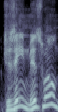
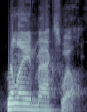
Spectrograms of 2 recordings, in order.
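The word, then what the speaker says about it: Ghislaine Maxwell: stories as varied as the bernie madoff scandal jose miswell am i pronouncing that right relaying maxwell is how you pronounce that oh i've always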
